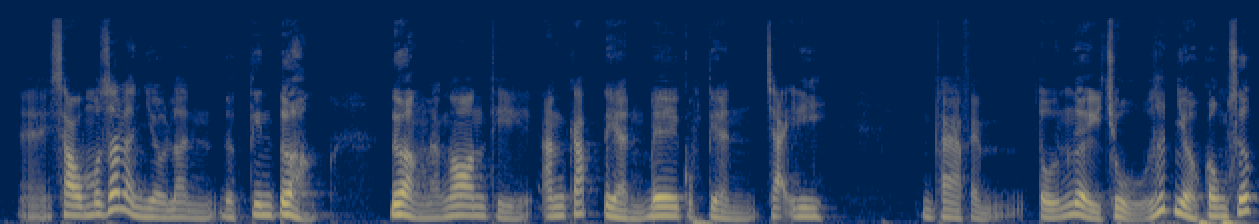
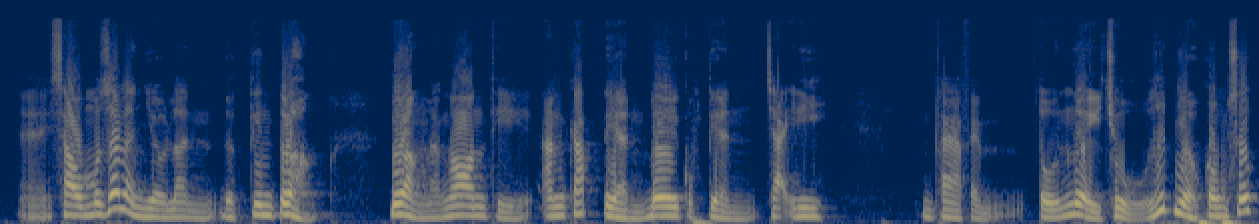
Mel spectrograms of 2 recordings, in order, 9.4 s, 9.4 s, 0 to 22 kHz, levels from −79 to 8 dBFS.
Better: first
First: none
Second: distortion; slight; 5% of the sound clipped

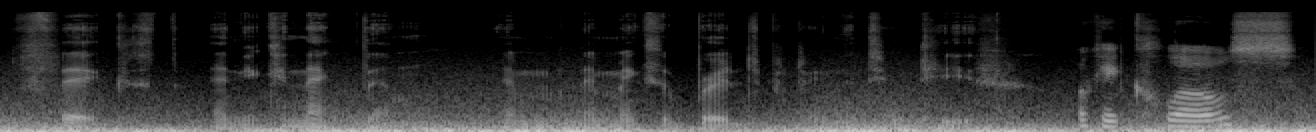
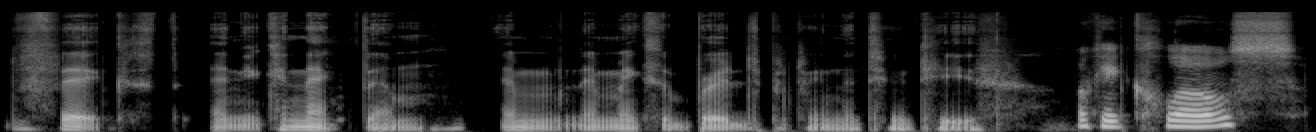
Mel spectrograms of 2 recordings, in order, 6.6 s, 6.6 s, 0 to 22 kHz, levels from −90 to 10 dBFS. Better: second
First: wind noise on the microphone; heavy; 7 dB below the speech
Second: none

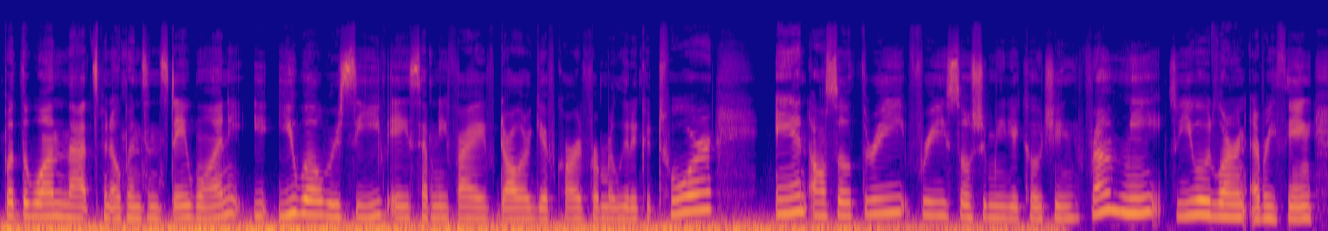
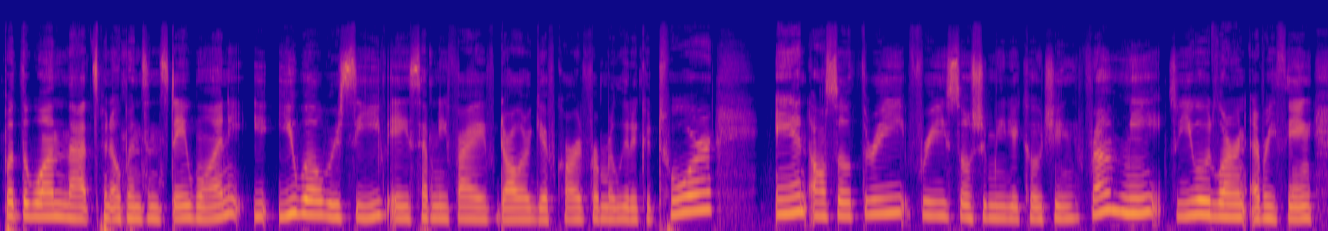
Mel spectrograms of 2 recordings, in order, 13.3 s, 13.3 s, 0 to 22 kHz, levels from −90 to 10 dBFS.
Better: second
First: low rumble; faint; until 11 s; 25 dB below the speech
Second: none

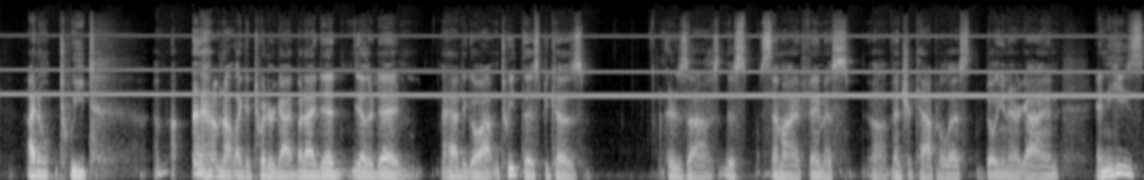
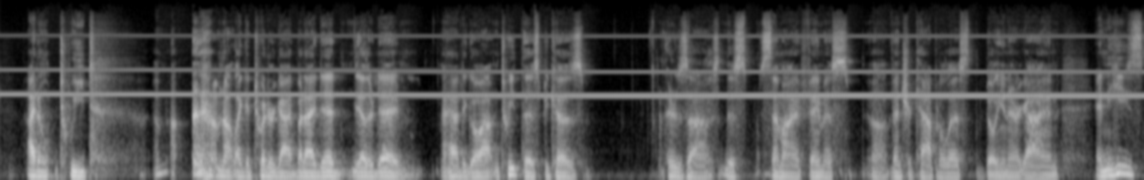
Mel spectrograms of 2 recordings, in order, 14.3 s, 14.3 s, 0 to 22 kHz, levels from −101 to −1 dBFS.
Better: neither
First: high-pitched whine; loud; throughout; 2.5 kHz, 10 dB below the speech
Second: high-pitched whine; loud; throughout; 2.5 kHz, 10 dB below the speech

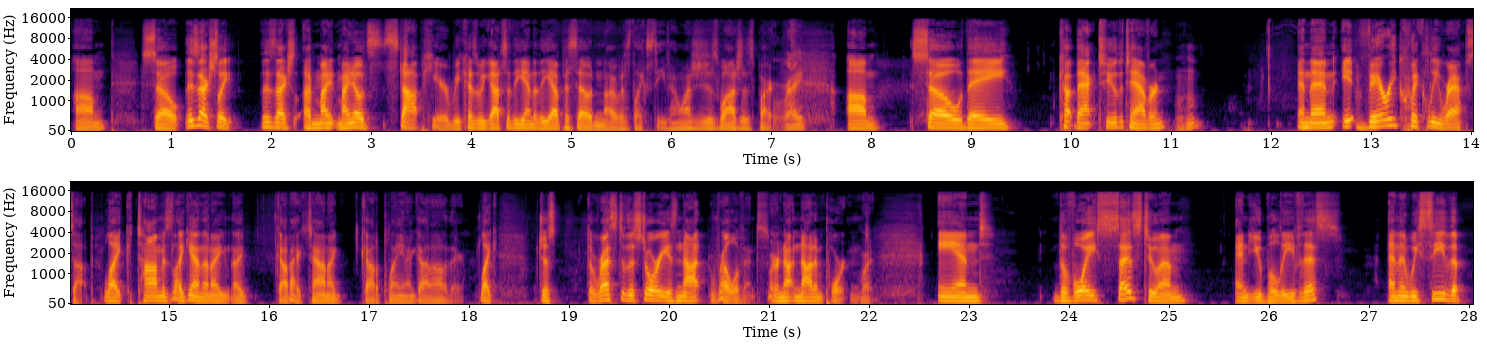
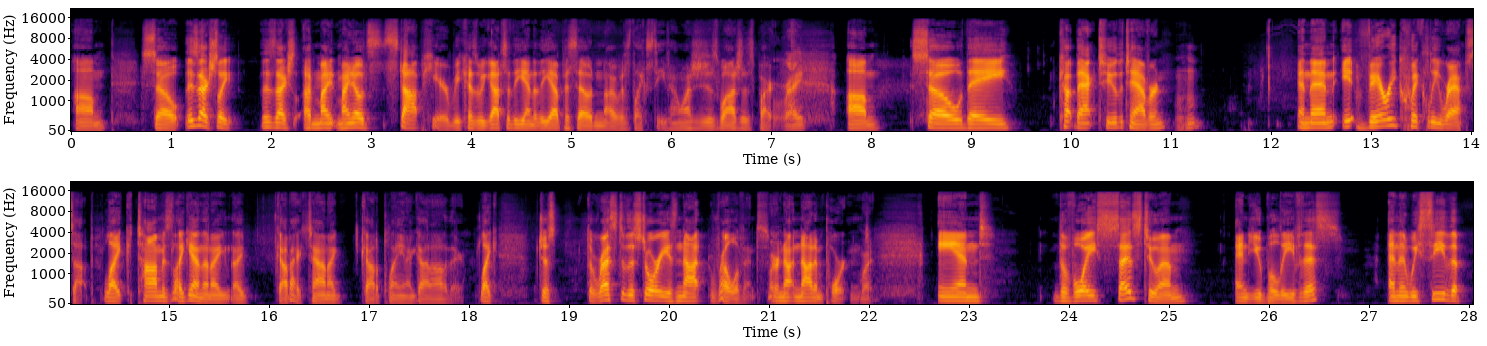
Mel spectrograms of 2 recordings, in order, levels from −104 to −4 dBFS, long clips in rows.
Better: first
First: none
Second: thin; somewhat; fading below 450 Hz

